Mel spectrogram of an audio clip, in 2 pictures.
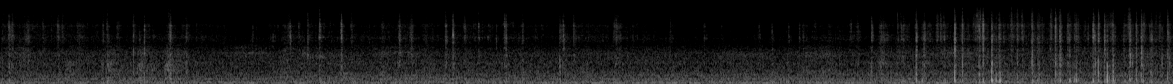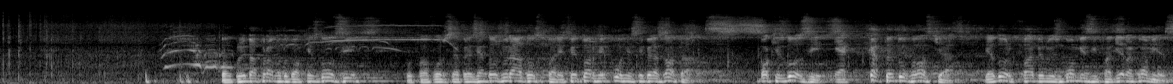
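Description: A horse's hooves splash and thud through wet mud.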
